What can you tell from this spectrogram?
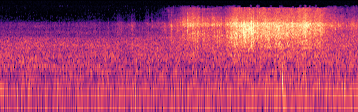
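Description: Leaves of a shrub rustling as a person brushes through the bush by hand, a louder hiss lasting about two seconds starting around the middle, over a steady low outdoor rumble.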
